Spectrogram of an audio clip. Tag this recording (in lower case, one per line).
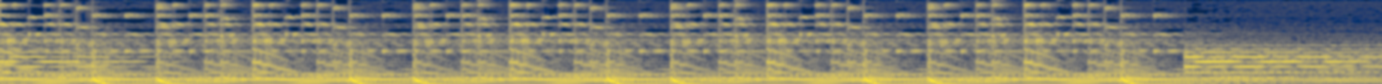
music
